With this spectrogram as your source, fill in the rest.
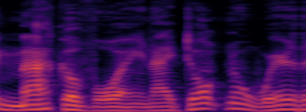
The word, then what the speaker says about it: McAvoy: keep wanting to say makavo and I don't know where that comes from maavi maavi M makavo it is McAvoy M aoy makavo it is makoy am I wrong okay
